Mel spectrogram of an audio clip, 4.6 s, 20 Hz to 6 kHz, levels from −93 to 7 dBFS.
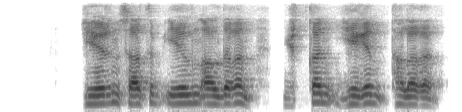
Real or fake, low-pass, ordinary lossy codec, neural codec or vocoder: real; 5.4 kHz; Opus, 64 kbps; none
